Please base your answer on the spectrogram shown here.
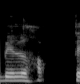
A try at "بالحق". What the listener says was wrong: بس یہاں بالحق کی، ٹھیک ہے، کے کی بجائے بالحق کی، کے کی بجائے بالحق کی، ٹھیک ہے.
